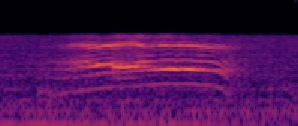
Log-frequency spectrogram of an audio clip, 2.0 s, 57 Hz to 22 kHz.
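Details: Mico, a chubby, mostly blind 18-year-old cat with his beloved toy mouse, utters one long mew lasting about a second. The tone holds steady, then drops off sharply as it ends.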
